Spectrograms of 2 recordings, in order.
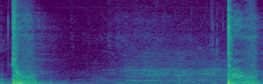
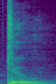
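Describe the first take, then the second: First: Two spat out with a sharp burst of air; Two as a hard unvoiced spit. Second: Said in the usual way. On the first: Shown as a demonstration. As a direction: spit the word Two like spitting on someone. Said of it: "you say it like you're spitting on someone". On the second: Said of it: "can everyone say the word two".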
